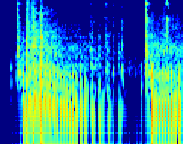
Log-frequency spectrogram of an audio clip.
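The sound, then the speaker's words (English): A small chainsaw engine sputters to life, revving in a loud buzzing burst, dipping briefly, then roaring up again, with no voices. “Having trouble starting your trimmer, chainsaw, or leaf blower?”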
